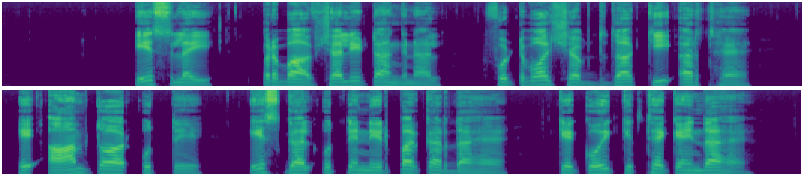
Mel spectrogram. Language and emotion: Punjabi, neutral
